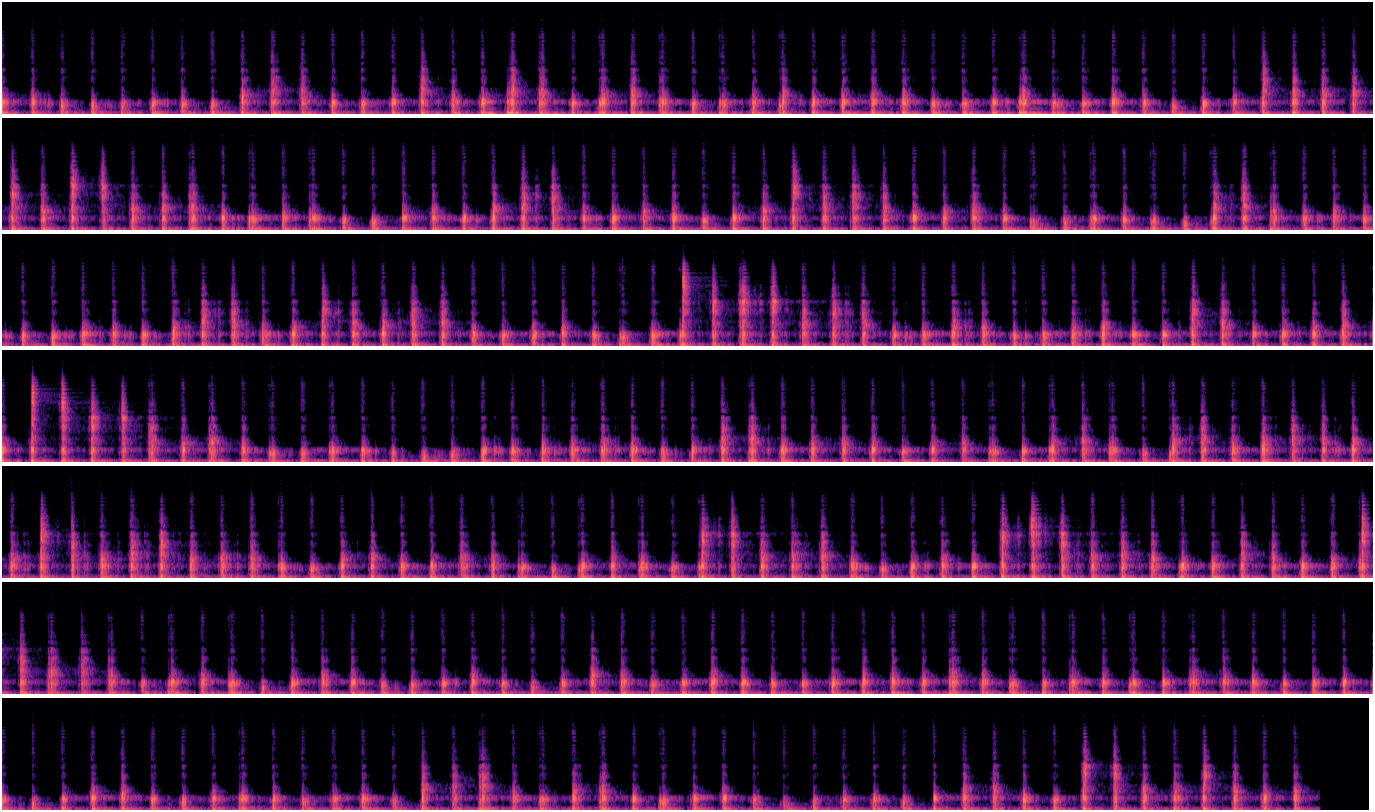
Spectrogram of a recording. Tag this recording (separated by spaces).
clock delphis fx loop tick ticking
